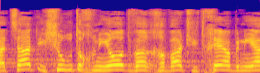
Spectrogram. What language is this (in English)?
Hebrew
